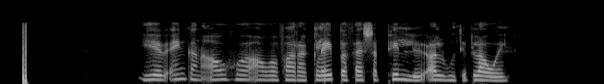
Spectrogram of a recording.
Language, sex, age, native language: Icelandic, female, 50-59, Icelandic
